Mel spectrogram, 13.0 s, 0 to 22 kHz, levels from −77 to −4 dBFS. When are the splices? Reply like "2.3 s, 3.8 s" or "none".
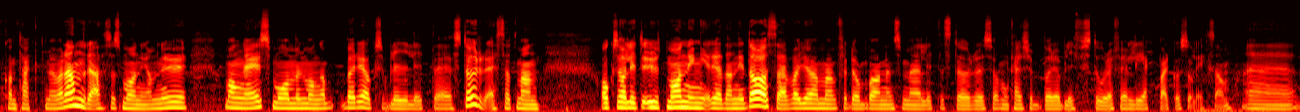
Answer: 11.9 s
